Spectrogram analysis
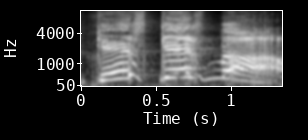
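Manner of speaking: very high, loud squeal of the name; yelling creature voice. Acted. Host playing Gizmo calling his own name, yelling. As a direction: stutter into a high creature shout. Acting Andy Dick's Gizmo yell.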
